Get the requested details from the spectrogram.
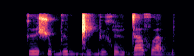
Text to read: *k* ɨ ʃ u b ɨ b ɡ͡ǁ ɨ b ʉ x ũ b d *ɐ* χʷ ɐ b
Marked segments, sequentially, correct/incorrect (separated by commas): correct, correct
